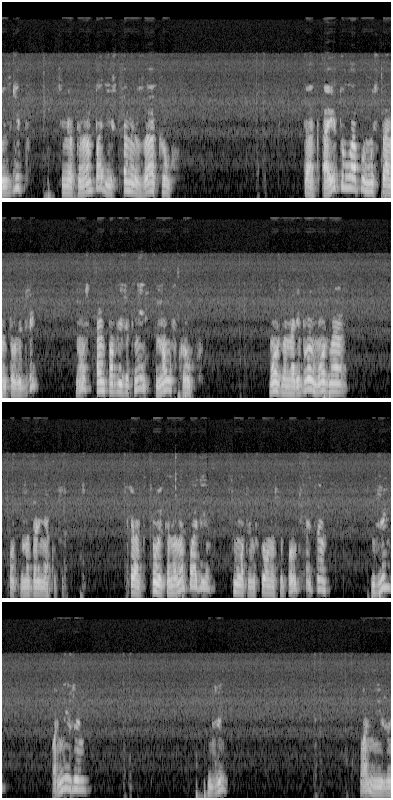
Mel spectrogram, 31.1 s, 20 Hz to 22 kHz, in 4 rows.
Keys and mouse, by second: 0.7 KP_7, 5.0 click, 7.7 g, 10.4 click, 11.3 r, 14.1 g, 16.1-16.8 middle drag, 17.3-18.0 middle drag, 18.9 KP_3, 22.9 g, 24.5 click, 25.6 click, 27.1 g, 29.6 click, 30.1 click.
